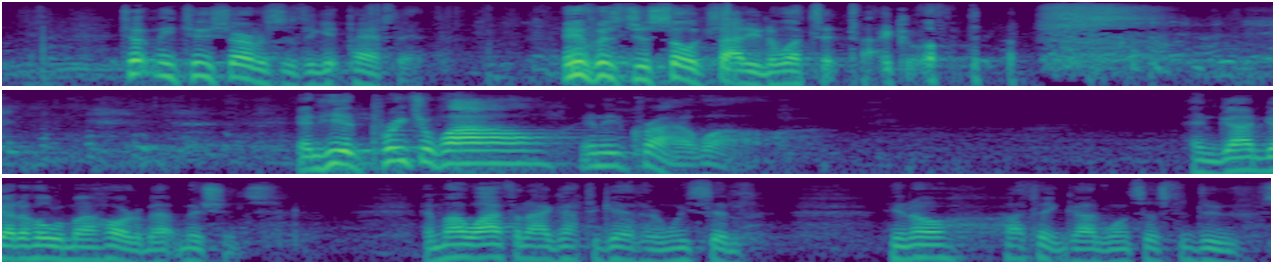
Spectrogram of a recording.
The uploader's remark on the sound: Missions Conference Service 01 - Audio.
